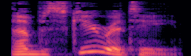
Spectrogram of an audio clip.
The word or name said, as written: obscurity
